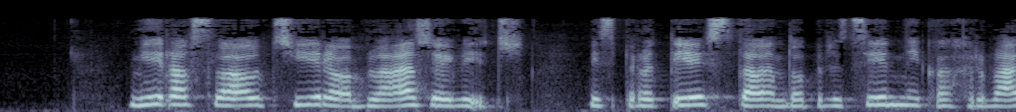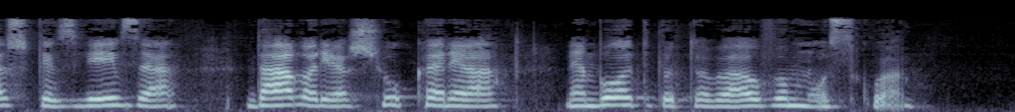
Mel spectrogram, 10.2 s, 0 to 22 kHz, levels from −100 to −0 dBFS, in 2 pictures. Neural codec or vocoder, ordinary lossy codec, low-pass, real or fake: codec, 24 kHz, 1.5 kbps, HILCodec; MP3, 48 kbps; 10.8 kHz; fake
